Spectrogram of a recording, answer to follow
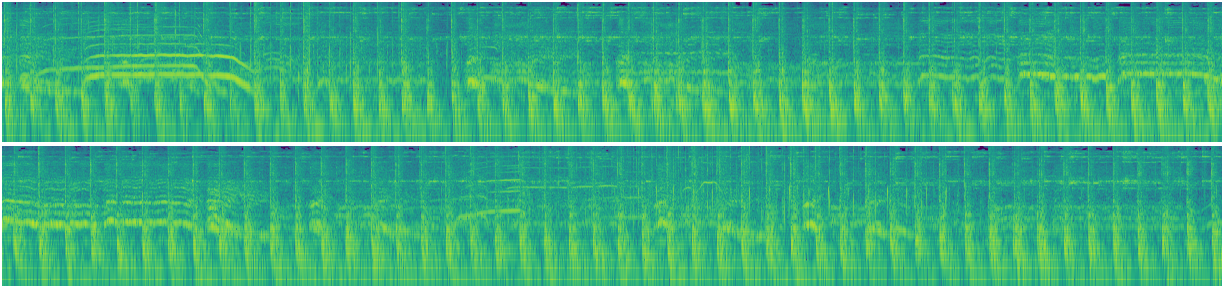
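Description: Powwow-style drum and singing: a steady, fast beat on a big drum under a group of voices singing high held notes that slide down at the ends of phrases.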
